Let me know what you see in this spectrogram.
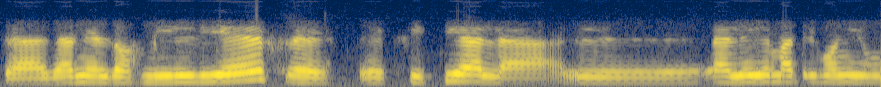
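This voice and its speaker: A woman with a Mendoza accent talks at a medium pitch. Her pace is very slow. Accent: Mendoza Argentine Spanish. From Argentina, Mendoza. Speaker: documentary filmmaker. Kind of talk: interview. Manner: hesitant, many fillers.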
